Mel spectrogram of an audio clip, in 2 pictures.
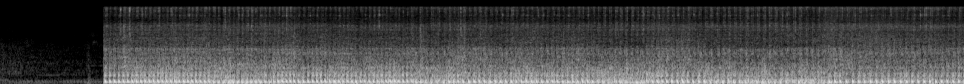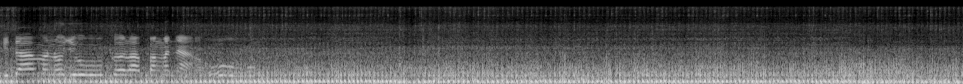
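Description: A motorcycle engine roars loudly and steadily while riding.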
